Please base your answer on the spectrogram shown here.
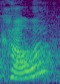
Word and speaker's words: challah: do you stall the name of this bread it's spelled kala ch a ll aah and in the description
